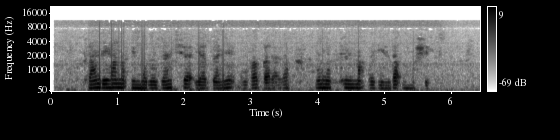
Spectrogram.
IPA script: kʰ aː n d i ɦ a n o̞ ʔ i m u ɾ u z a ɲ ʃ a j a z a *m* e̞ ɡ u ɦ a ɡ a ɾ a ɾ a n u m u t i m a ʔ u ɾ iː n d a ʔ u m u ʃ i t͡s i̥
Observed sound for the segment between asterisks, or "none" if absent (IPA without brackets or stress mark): ɲ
